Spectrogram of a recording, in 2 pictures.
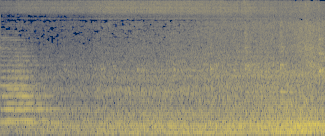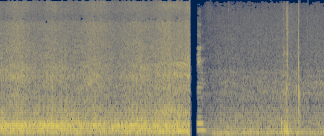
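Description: Caltrain diesel commuter train: its horn chord dies away in the first second, then the train passes close by with a rumble and rail clatter that builds to its loudest after about six seconds. About ten seconds in, the sound cuts off abruptly to quieter street traffic.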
